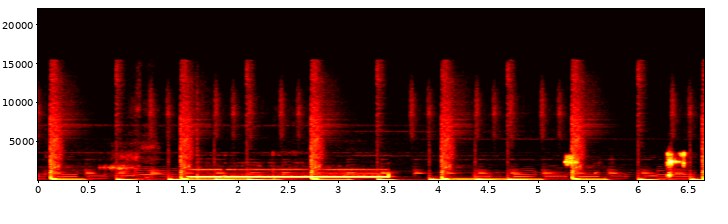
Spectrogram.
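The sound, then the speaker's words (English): A single long ringback tone of an outgoing phone call to a friend, steady and fairly loud for about two seconds, sounding over a thumping beat with bass and percussion playing throughout. “Let's see if she answers the phone.”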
